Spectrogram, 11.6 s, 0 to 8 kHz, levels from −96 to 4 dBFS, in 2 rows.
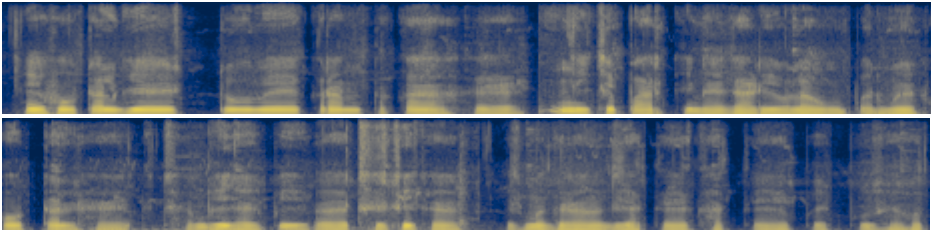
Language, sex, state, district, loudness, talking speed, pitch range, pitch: Hindi, female, Chhattisgarh, Balrampur, -19 LUFS, 155 wpm, 130-135 Hz, 130 Hz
